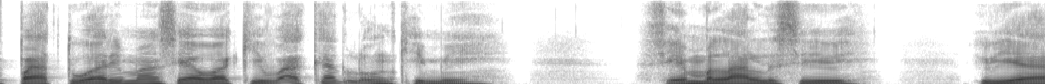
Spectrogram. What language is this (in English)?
Tondano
